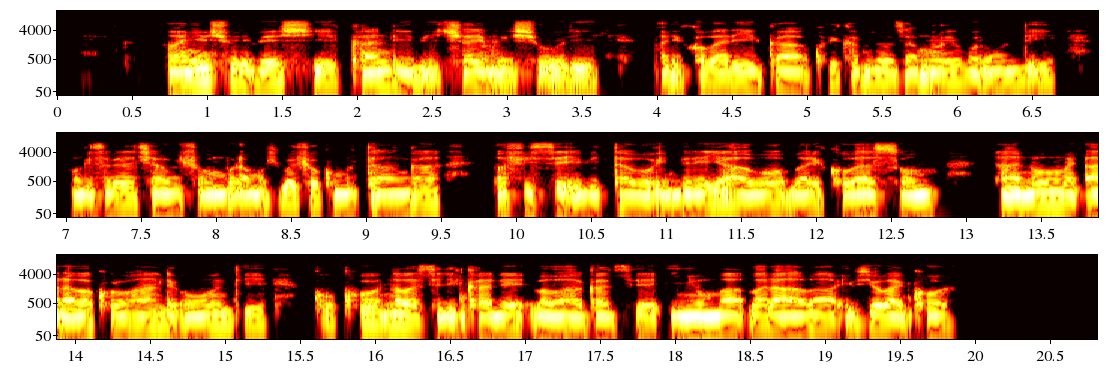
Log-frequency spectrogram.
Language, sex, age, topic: Rundi, male, 25-35, education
